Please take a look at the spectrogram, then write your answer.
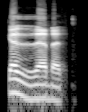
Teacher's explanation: کسی بھی حرکت والے حرف کو کھینچنا نہیں، تا باریک تا ہے، اس کو ہلانا نہیں۔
